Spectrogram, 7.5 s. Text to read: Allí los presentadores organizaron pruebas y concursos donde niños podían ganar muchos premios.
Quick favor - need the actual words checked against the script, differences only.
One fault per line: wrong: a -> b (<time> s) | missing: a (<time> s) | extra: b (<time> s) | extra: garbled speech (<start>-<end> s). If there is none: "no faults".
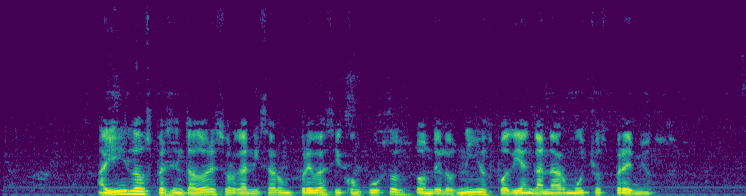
extra: los (4.4 s)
